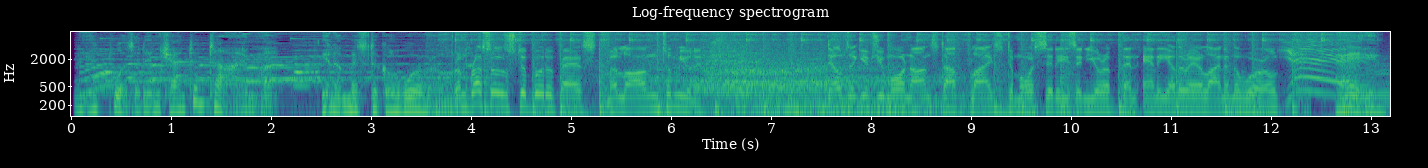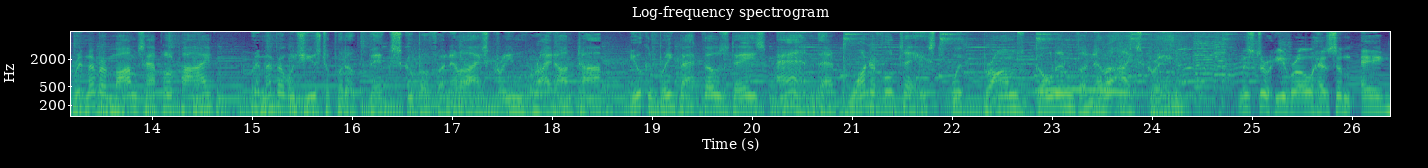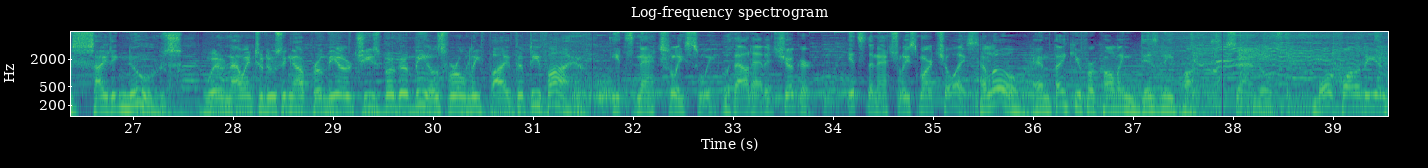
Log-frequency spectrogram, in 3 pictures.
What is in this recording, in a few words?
Commercial, real people male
